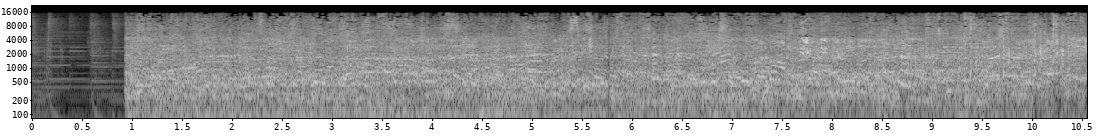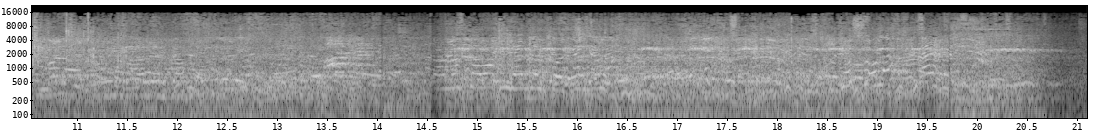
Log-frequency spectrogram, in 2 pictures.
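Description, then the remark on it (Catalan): A large outdoor crowd of about five hundred feminist demonstrators in Tarragona on the evening of International Women's Day, steady dense chatter and shouting filling the air for about twenty seconds, with a brief dip midway before the loud crowd noise resumes. “I això que escolteu és una altra convocatòria. Mig miler de persones s'han manifestat al vespre a Tarragona per reivindicar també la lluita feminista en el Dia Internacional de les Dones.”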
